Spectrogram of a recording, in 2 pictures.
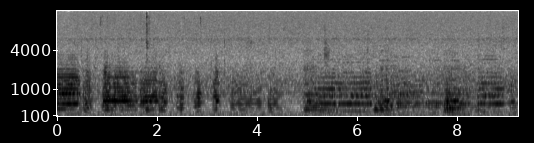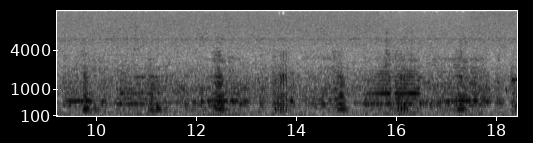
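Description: High school marching band brass section playing: short, clipped notes for the first few seconds, then longer held chords.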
